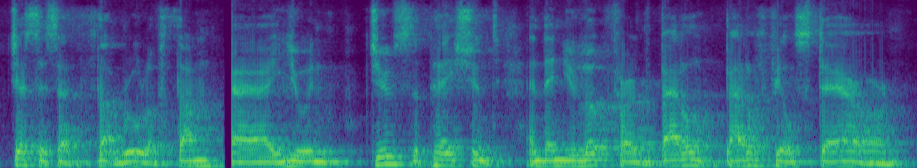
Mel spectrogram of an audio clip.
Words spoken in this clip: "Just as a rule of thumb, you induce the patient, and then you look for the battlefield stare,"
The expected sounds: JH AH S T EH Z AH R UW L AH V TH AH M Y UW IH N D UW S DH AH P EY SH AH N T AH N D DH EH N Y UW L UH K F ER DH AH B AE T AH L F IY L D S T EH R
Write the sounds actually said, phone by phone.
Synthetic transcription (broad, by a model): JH AH S T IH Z AH R UW L AH V TH AH M Y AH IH N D UW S DH AH P EY SH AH N T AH N DH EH N Y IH L UH K F ER DH AH B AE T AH L F IY L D S T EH R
